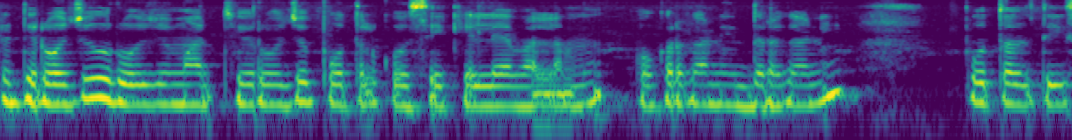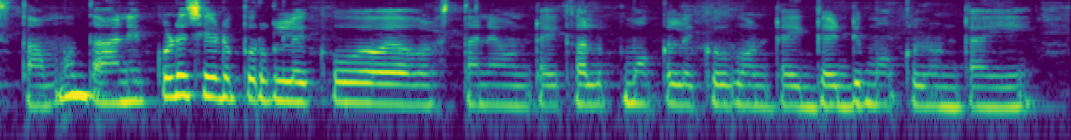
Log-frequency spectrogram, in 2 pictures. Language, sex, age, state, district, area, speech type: Telugu, female, 18-30, Andhra Pradesh, Sri Balaji, urban, spontaneous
